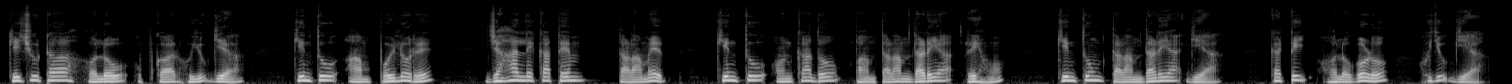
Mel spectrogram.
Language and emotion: Santali, neutral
